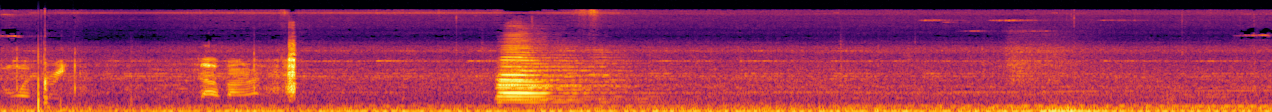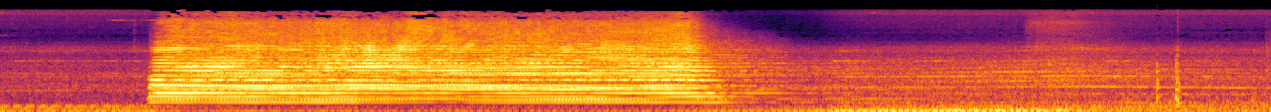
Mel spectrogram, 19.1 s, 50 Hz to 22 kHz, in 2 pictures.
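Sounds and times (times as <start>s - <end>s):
diesel locomotive engine rumbling: 0.0s - 19.0s
train horn blast: 3.7s - 4.8s, 10.6s - 15.6s.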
